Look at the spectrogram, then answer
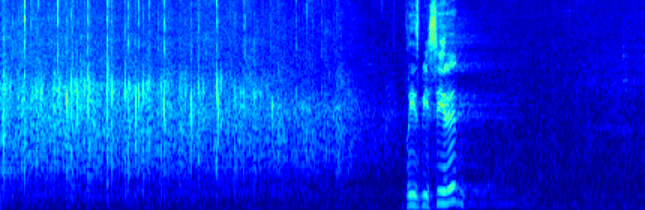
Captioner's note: applause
